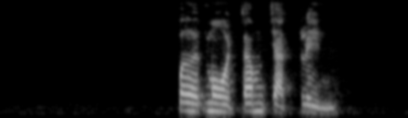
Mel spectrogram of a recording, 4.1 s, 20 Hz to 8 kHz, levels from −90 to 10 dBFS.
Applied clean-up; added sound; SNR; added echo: none; none; none; none.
